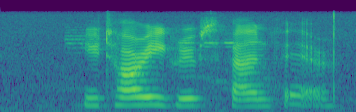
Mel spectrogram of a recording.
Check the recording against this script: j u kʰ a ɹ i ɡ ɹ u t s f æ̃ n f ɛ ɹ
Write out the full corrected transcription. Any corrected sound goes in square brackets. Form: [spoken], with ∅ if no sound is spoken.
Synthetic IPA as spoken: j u [tʰ] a ɹ i ɡ ɹ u [p] s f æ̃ n f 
